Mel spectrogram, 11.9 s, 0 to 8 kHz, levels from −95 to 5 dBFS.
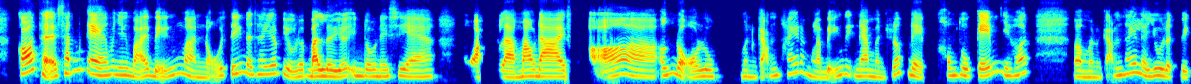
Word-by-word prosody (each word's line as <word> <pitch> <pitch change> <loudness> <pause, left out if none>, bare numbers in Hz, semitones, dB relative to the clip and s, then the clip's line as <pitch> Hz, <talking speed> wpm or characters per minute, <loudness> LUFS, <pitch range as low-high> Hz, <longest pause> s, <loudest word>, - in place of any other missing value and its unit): có - - +9
thể - - +7
sánh 285 +6 0
ngang 225 -8 +5
với 240 - -6
những 225 -2 -2
bãi 190 +2 +1
biển 200 +7 -4
mà 245 - 0
nổi 165 +5 -6
tiếng 290 +3 -3
trên 250 -4 -3
thế 245 0 -5
giới 265 +2 -2
ví - - -7
dụ 180 - -1
như 185 +2 -3
Bali 185 -1 +5
ở 190 - 0
Indonesia, 195 0 -3 0.6
hoặc - - +3
là 170 -2 +3
Maldives 185 0 +4 0.2
ở, 250 - +3
a, 190 -4 +1
Ấn 220 +8 -5
Độ 190 -6 +1
luôn. 190 +1 -2 0.2
Mình 185 -1 -9
cảm - - -3
thấy 265 +4 -6
rằng 235 -10 -9
là 160 - -5
biển 210 +9 -4
Việt 235 -3 -9
Nam 195 -1 -1
mình 170 -2 -7
rất 260 +4 -6
đẹp, 195 -8 -2
không 220 0 -6
thua 210 -2 -1
kém 210 +10 +4
gì 215 - -5
hết 255 +7 -2 0.4
và 180 - 0
mình 170 -1 -6
cảm 220 - -4
thấy 285 +4 -3
là 225 - -2
du 210 +2 0
lịch 180 -4 -1
Việt 170 - -8
200 Hz, 260 wpm, -21 LUFS, 185-235 Hz, 0.6 s, có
